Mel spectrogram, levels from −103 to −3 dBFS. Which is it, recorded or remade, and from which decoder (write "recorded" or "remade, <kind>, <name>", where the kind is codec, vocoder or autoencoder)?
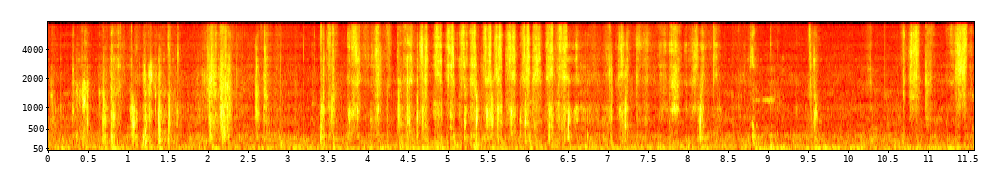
remade, codec, SNAC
